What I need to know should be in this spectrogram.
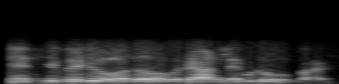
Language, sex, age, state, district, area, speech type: Malayalam, male, 45-60, Kerala, Kollam, rural, conversation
